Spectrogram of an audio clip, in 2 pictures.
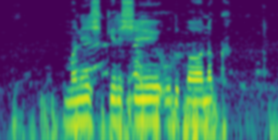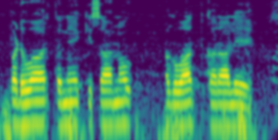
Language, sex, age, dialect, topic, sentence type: Magahi, male, 18-24, Northeastern/Surjapuri, agriculture, statement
